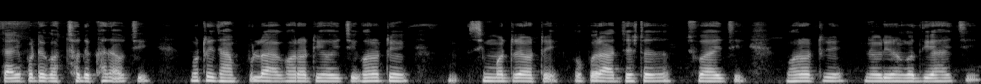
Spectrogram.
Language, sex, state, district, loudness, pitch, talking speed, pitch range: Odia, male, Odisha, Nuapada, -16 LUFS, 155 Hz, 130 wpm, 150-160 Hz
